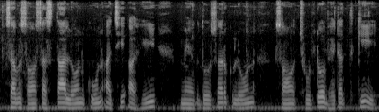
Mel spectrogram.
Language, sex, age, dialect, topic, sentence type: Maithili, male, 51-55, Southern/Standard, banking, question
